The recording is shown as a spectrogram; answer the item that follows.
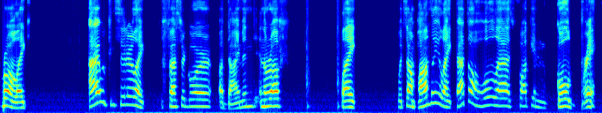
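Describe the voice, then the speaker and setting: A man's voice: high-pitched, slow pace, pauses often, no room sound. A young adult man telling stories in a casual, profane podcast chat. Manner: profane, animated storytelling. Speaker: podcast host.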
